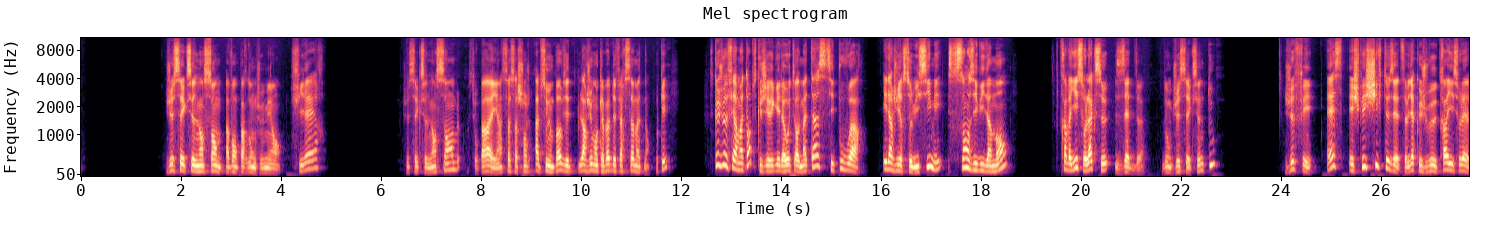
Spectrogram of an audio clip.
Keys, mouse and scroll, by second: 0.3 a, 0.9 b, 3.0 Escape, 4.1 z, 5.4 a, 5.9 b, 8.1 g, 10.9-12.7 drag, 11.4-13.5 middle drag, 22.6 a, 22.9 a, 24.8 s.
